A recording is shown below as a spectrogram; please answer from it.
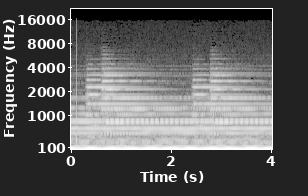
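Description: Bell tones in instrumental music, struck in pairs, two near the start and two more about halfway, each ringing on over a steady sustained drone.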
